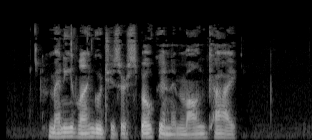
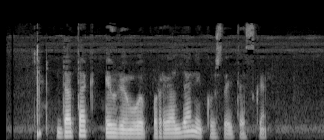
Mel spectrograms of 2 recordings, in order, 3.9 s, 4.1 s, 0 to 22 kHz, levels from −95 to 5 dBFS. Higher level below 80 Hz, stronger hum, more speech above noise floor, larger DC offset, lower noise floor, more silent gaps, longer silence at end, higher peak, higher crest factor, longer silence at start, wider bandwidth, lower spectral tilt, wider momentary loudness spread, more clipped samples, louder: about the same, -60 dBFS vs -56 dBFS; neither; first, 41 dB vs 31 dB; neither; first, -71 dBFS vs -52 dBFS; neither; first, 1 s vs 0.75 s; second, -10 dBFS vs -2 dBFS; about the same, 22 dB vs 22 dB; first, 0.6 s vs 0.45 s; about the same, 11 kHz vs 11.5 kHz; second, -5 dB/octave vs -6.5 dB/octave; about the same, 11 LU vs 13 LU; neither; second, -31 LUFS vs -22 LUFS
